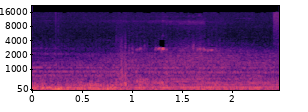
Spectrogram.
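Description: Steady low rumble of a car driving, heard from inside the cabin, with a fading drone over it.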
